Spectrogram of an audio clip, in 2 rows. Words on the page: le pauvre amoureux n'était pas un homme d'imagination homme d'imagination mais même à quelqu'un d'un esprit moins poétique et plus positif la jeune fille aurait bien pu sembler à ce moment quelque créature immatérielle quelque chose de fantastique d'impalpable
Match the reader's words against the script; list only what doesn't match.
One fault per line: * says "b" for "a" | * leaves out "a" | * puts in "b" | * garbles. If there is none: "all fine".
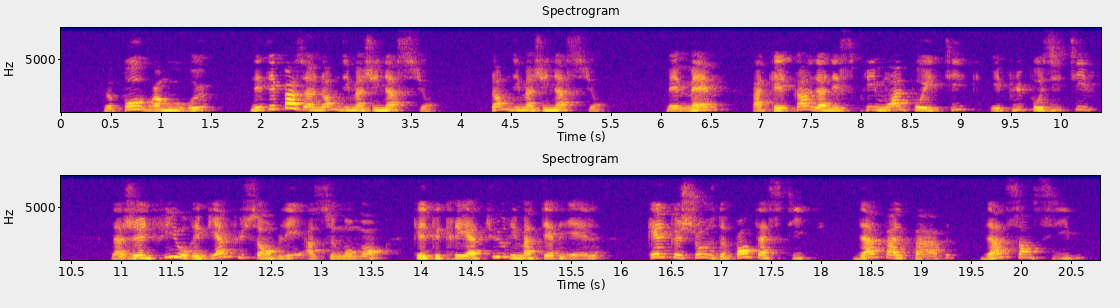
all fine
